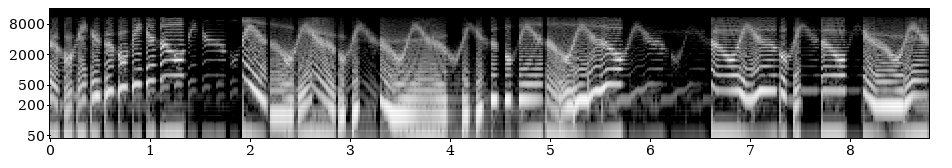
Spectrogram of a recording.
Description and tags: Stezzer Acid Blips 109 bpm
An acid break I made in free tracker, Jeskola Buzz, using it's in built acid generators, highly recommended - little delay added :)
109, acid, bass, beeps, blips, bpm, break, buzz, jeskola, sequence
